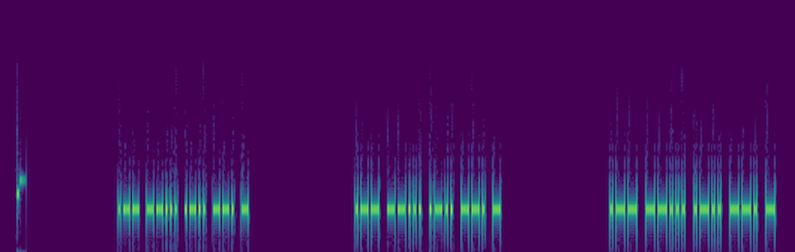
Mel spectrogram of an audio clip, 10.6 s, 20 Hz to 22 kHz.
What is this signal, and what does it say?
Morse code, heard as a keyed tone, about 32 wpm, 700 Hz. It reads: W7LGT W7LGT W7LGT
